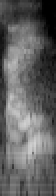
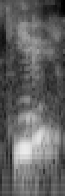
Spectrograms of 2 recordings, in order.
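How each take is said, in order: First: The vowel sounds like 'eye', rhyming with 'mile'. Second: The vowel sounds like 'ee', rhyming with 'feel'. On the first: The speaker calls it right. "the correct pronunciation is Kyle" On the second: The speaker calls it wrong. "some some people call it as Keel"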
